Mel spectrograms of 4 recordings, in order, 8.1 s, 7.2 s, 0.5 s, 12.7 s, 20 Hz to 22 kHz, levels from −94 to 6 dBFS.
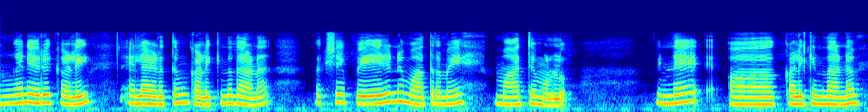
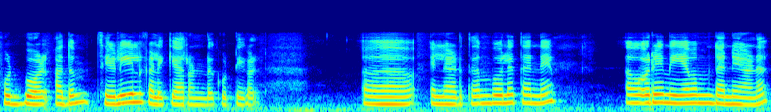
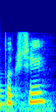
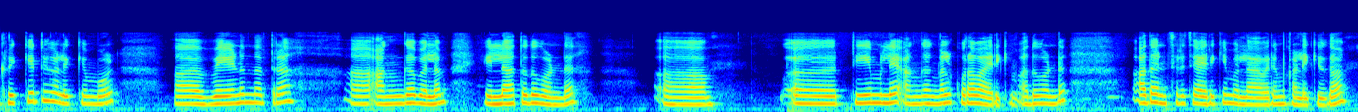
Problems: low volume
